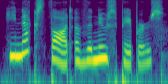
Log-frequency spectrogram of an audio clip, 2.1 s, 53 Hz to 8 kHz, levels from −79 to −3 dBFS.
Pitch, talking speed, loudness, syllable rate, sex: 230 Hz, 170 wpm, -14 LUFS, 4.0 syllables/s, female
